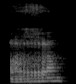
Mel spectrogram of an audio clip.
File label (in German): uvularer Trill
